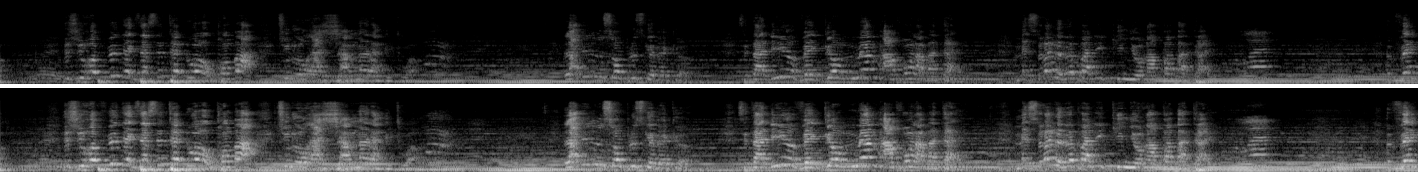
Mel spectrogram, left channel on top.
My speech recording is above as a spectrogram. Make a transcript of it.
Si tu refuses d'exercer tes doigts au combat, tu n'auras jamais la victoire. La Bible, nous sommes plus que vainqueurs. C'est-à-dire vainqueurs même avant la bataille. Mais cela ne veut pas dire qu'il n'y aura pas bataille.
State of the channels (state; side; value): quieter; left; 12.5 dB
